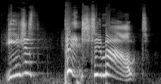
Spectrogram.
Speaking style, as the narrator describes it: Elizabeth screamed accusingly at Quentin

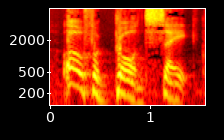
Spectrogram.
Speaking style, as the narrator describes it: Quentin barked out

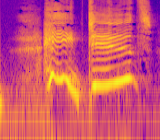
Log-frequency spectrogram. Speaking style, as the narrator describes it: Kenny yelped delightedly

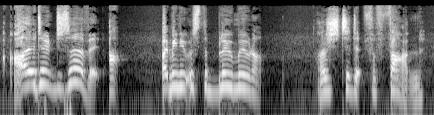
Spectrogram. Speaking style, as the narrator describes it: he explained earnestly

